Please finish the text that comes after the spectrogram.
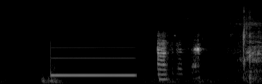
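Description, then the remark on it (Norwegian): A single steady telephone ringing tone while calling the switchboard of the Norwegian newspaper VG sounds for about a second, a flat electronic beep with harmonic overtones, followed by short bursts of voices speaking. “Vi ringer bare til VG, liksom? Eh, bare sånn nummer Sentralbordet?”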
